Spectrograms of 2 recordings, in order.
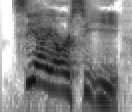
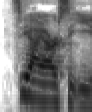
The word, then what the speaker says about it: Circe: Circe. Like Cersei Lannister. Yeah. Circe, Circe.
